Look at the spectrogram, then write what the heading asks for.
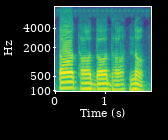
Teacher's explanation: इसका उच्चारण स्थान दंत है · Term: त वर्ग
